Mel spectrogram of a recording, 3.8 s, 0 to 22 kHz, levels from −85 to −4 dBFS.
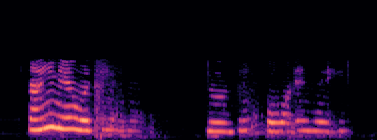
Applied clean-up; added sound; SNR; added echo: neural mask model DeepFilterNet 3.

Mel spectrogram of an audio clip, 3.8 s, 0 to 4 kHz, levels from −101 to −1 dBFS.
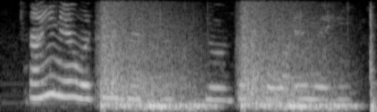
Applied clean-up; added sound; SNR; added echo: none; Fireworks; -3 dB; none.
